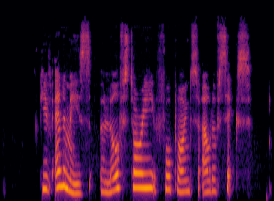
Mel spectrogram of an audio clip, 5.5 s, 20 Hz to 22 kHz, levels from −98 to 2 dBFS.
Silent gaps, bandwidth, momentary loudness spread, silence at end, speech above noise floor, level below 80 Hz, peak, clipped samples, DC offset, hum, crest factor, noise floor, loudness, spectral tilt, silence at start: none; 14 kHz; 14 LU; 0.5 s; over 62 dB; -80 dBFS; -12 dBFS; under 0.1%; under 0.1%; none; 18 dB; under -90 dBFS; -29 LUFS; -4.5 dB/octave; 0.8 s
